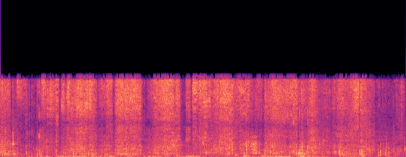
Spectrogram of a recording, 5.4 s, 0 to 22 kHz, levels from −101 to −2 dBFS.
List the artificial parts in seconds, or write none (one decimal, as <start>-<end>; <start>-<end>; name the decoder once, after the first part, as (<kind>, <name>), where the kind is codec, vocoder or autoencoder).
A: none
